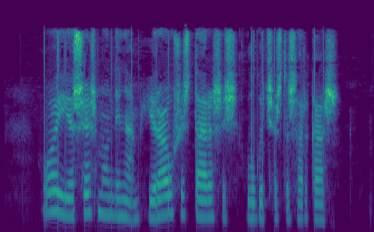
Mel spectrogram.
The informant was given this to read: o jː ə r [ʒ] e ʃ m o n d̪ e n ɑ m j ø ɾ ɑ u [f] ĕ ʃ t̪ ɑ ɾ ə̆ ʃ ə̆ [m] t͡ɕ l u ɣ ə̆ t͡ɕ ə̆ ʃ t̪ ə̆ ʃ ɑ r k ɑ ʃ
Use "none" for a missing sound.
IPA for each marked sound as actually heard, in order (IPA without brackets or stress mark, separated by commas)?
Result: ʃ, ʃ, none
